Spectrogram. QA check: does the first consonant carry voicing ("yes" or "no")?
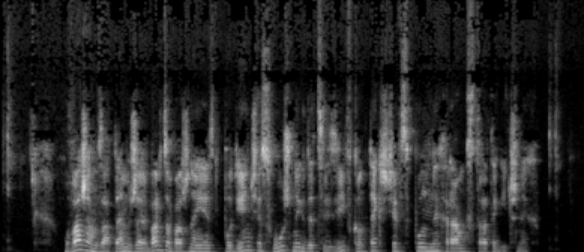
yes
